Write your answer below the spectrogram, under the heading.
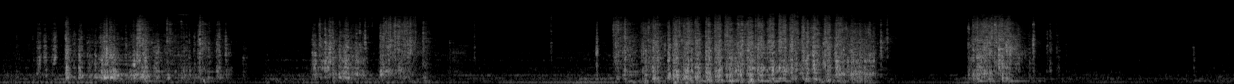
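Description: Plastic toy motorcycle crackling and snapping as a car tyre rolls onto it and crushes it, in four bursts of cracking, the third and longest lasting about two and a half seconds.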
